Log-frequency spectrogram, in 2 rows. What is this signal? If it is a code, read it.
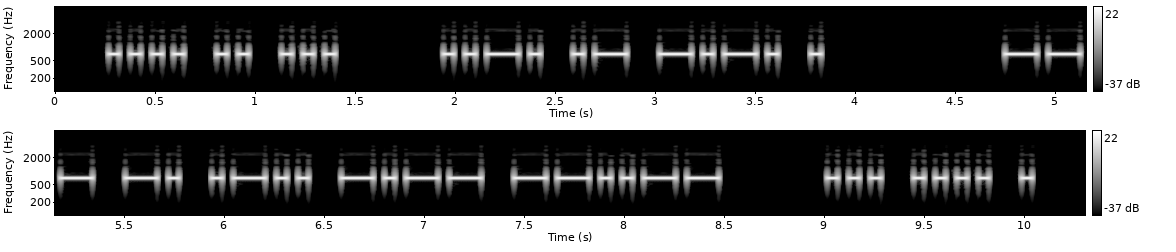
Morse code, heard as a keyed tone, about 22 wpm, 700 Hz. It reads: HIS FACE ONLY, SHE
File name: 06-Chapter-06 22 WPM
